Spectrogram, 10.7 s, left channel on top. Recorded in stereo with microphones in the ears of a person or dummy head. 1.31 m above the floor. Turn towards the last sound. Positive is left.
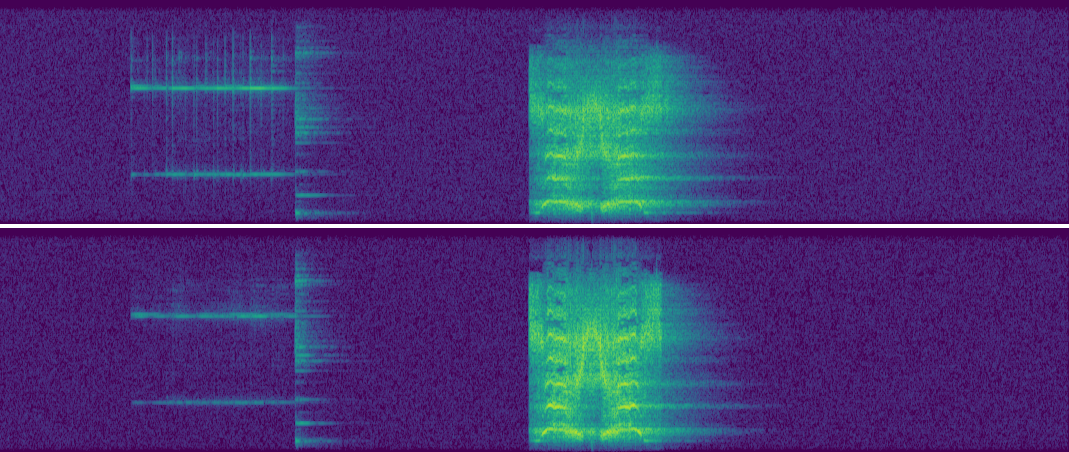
turn(degrees=-40)  # may be behind; listen again after turning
